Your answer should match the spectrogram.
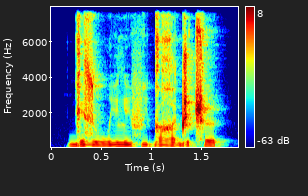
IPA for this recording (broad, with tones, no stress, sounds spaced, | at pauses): ɡ e˦˨ z u˨ w i˧˥˧ l i˧˥˧ f i˦˨ ɡ ʌ˦˨ ʁ ə˨ d i˧˥˧ ʈ͡ʂʰ ə˦˨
